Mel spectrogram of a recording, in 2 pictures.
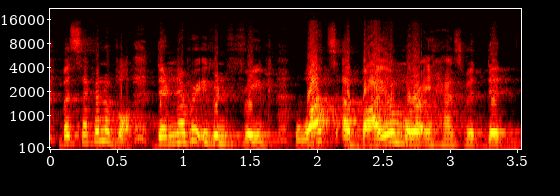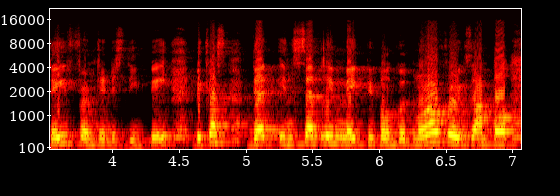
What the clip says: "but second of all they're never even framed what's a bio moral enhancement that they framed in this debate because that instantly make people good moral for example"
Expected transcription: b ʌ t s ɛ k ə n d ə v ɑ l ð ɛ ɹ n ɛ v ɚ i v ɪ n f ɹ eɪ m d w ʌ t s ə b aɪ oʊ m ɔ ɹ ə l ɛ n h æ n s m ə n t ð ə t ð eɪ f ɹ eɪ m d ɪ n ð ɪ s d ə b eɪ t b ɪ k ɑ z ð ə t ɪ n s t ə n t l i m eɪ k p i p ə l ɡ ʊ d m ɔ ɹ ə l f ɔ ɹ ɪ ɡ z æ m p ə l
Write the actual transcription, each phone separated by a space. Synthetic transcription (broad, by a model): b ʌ t s ɛ k ə n d ə v ɑ l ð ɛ ɹ n ɛ v ɚ i v ɪ n f ɹ eɪ m d w ʌ t s ə b aɪ oʊ m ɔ ɹ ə ɛ n h æ n s m ə n t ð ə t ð eɪ f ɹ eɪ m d ɪ n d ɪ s d ə b eɪ t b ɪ k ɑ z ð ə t ɪ n s t ə n t l i m eɪ k p i p ə l ɡ ʊ d m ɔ ɹ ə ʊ f ɔ ɹ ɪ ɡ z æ m p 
